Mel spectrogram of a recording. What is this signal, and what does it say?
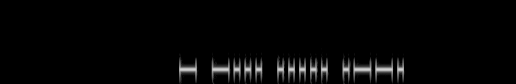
Morse code, heard as a keyed tone, about 22 wpm, 700 Hz. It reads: TB5P
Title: DXCC-100 Call Signs - 4 Characters - 22wpm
